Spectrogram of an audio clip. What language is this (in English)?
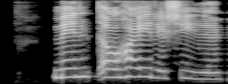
Icelandic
